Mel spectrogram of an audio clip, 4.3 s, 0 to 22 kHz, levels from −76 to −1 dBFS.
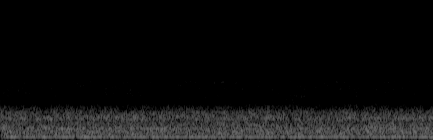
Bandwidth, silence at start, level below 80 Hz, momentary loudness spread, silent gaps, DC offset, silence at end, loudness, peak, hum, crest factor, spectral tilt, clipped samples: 16.5 kHz; 0 s; -66 dBFS; 1 LU; none; under 0.1%; 0 s; -47 LUFS; -34 dBFS; none; 12 dB; -9.5 dB/octave; under 0.1%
